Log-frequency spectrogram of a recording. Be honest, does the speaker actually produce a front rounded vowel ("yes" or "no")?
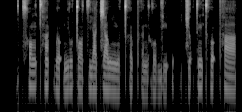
no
